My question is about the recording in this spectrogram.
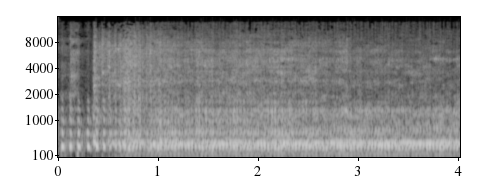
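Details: Graco LineLazer V 200HS line-marking sprayer's small single-cylinder engine, pull-started with choke engaged, catches with a few chuffs then settles into a steady, even high-revving drone with no knocks or misses; normal running before engaging the piston pump.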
